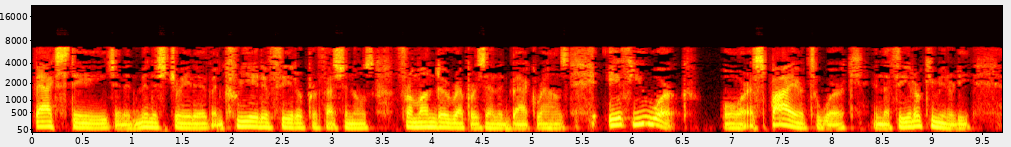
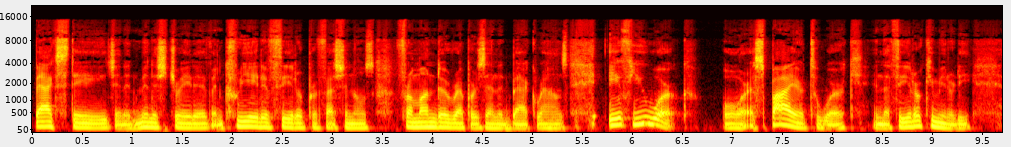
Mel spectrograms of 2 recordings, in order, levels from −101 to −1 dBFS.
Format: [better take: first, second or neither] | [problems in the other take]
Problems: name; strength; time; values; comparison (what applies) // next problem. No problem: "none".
second | garbled, watery; badly; nothing above 6.5 kHz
